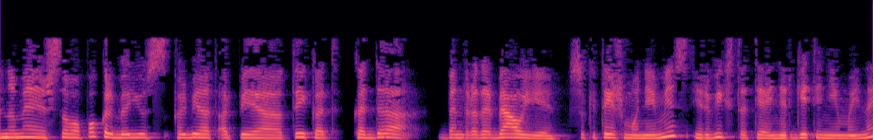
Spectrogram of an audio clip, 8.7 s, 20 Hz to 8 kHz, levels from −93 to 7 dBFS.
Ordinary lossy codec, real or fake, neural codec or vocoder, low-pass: MP3, 24 kbps; fake; codec, 24 kHz, 0.9 kbps, DualCodec; 7.2 kHz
